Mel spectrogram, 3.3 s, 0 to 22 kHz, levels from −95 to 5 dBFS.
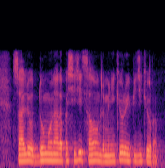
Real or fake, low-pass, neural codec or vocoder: real; 7.2 kHz; none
